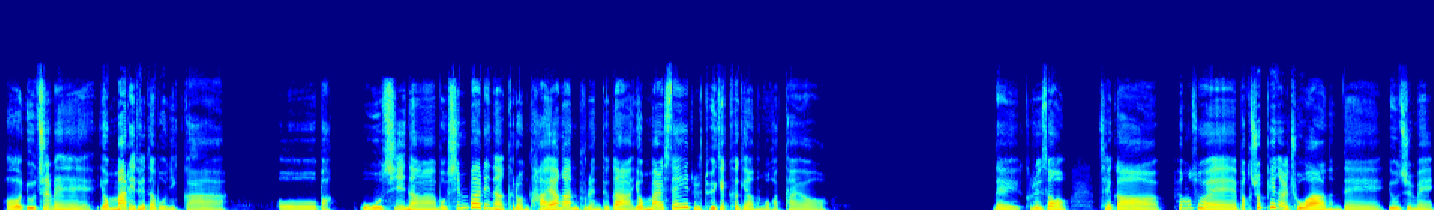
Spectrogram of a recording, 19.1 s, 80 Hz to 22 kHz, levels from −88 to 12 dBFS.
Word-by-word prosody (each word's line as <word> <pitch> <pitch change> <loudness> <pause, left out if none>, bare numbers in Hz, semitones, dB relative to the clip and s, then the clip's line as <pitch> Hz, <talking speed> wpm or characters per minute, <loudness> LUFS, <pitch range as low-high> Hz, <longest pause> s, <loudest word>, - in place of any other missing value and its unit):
어 190 0 +4
요즘에 195 - 0
연말이 260 - +3
되다 185 -6 +1
보니까 160 -2 -6 0.7
어 170 -2 -2
막 150 -1 -7 0.3
옷이나 220 +1 0
뭐 160 -4 -2
신발이나 365 - +2
그런 195 -4 -2
다양한 260 +11 +3
브랜드가 185 -1 0
연말 230 - +2
세일을 365 - +1
되게 220 +4 +2
크게 265 -5 -4
하는 175 -3 -3
것 160 - -6
같아요. 160 +1 -7 2.2
네. 195 -5 -3
그래서 205 - 0 0.4
제가 200 -3 0 0.2
평소에 290 -10 0
막 170 - -4
쇼핑을 385 -7 +2
좋아하는데 180 -6 +2
요즘에 185 -2 -1
200 Hz, 210 characters per minute, -24 LUFS, 175-245 Hz, 2.2 s, 어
